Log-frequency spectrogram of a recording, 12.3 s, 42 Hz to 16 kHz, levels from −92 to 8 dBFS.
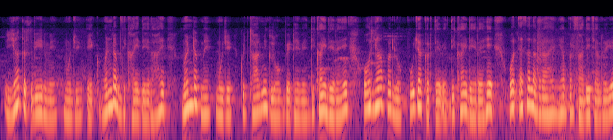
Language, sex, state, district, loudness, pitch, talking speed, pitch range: Hindi, male, Bihar, Muzaffarpur, -16 LUFS, 130 Hz, 215 wpm, 120-155 Hz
